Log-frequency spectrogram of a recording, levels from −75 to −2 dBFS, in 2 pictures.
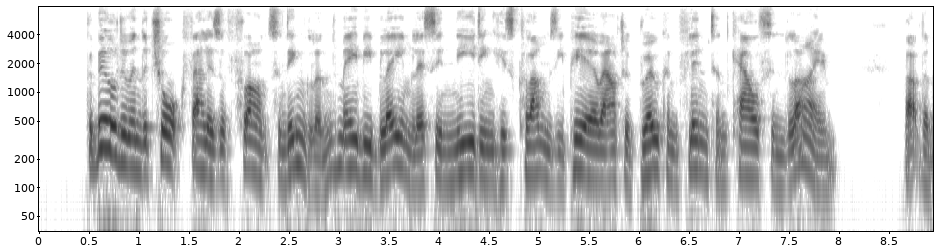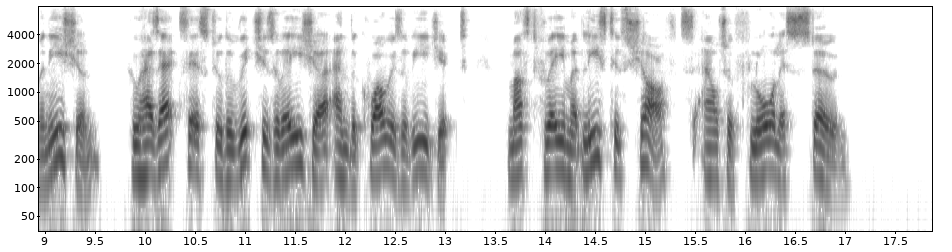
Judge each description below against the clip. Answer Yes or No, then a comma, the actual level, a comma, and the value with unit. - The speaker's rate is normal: Yes, average, 170 wpm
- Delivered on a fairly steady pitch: No, average, 4.1 semitones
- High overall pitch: No, medium, 140 Hz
